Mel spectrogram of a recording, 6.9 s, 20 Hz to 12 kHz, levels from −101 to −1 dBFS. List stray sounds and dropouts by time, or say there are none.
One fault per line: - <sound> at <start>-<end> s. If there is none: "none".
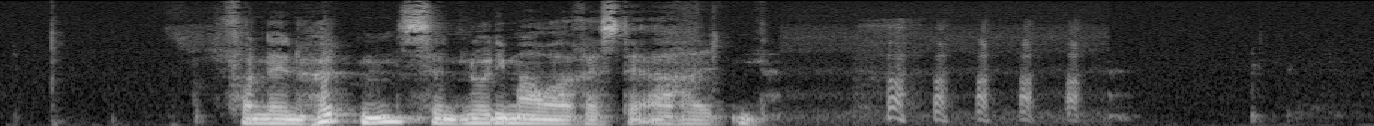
- laugh at 4.3-5.5 s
